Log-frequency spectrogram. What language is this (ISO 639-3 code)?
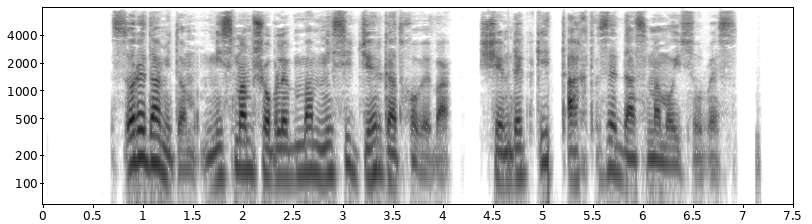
kat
